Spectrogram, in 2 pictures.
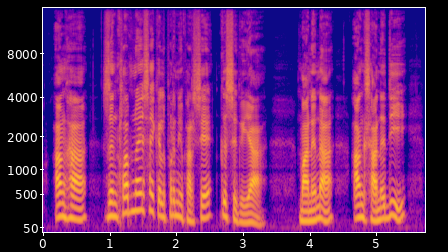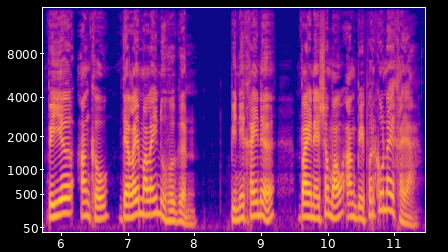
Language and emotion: Bodo, disgusted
